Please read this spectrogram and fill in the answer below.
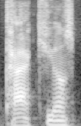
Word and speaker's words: tachyons: There's a whole notion in physics, which is, called tachyons, particles that are faster than the speed of light. How do you say it? Tachyons. Tachyon. It's from the word tachyos, which means fast.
